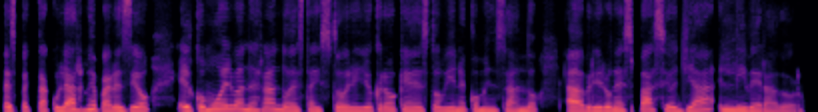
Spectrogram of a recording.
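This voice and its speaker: A woman with a soft, mellow voice hosts a faith podcast for women. She reads a passage from a book and then reflects on it in a calm, measured way. The recording is dry and close, with no room echo. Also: mid-range voice, clear, resonant tone. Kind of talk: reading aloud from a book and commenting.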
